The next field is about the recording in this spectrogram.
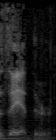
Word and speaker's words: Szandor: Well, it's a Z, that's why. Hard Z. – S-Z-A-N-D-O-R. – Okay. – I thought it was Xander that you pronounced it. I'm not even going to lie to you. It's a Xander.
